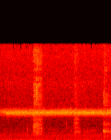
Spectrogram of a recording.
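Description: Insects trilling, a steady unbroken high tone, with a brief soft rustle about two-thirds of a second in.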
